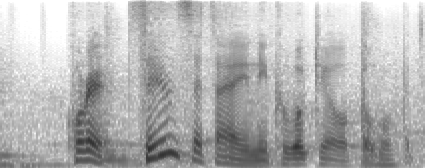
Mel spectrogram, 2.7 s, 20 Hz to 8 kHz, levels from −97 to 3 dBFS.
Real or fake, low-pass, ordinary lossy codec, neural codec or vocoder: fake; none; none; codec, 16 kHz, 0.5 kbps, X-Codec, HuBERT features, trained on general audio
